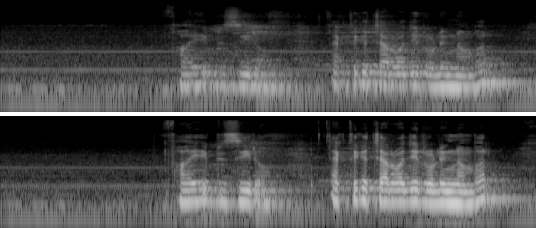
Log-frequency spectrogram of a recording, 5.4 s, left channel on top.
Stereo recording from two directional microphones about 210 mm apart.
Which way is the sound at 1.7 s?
50° right (ahead or behind).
